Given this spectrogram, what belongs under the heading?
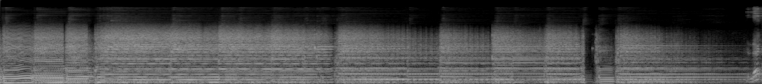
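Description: Distorted electric guitar chords from a song, played with open strings ringing below, come as loud, thick strummed chords with short breaks between changes, heavy overdriven tone throughout.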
